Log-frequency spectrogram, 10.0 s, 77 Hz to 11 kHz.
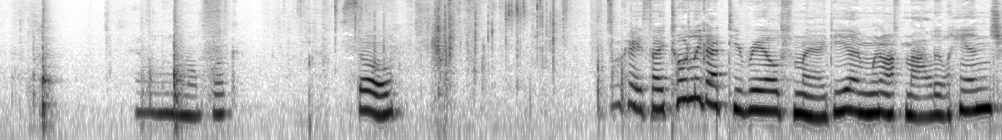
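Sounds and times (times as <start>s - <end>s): paper rustling and crinkling: 0.1s - 6.3s.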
